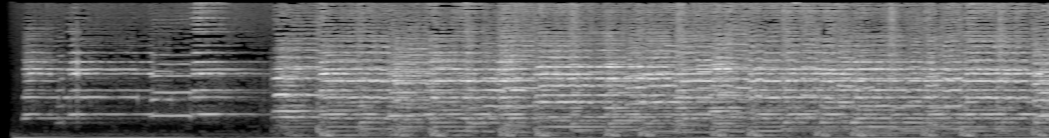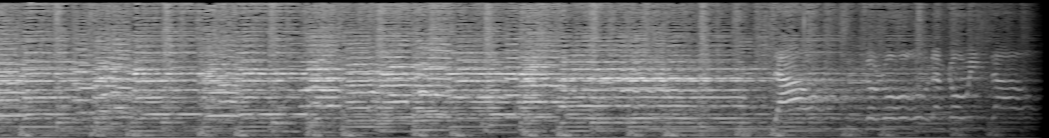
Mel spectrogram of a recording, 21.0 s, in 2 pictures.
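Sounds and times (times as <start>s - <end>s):
waltz music: 0.2s - 20.2s.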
